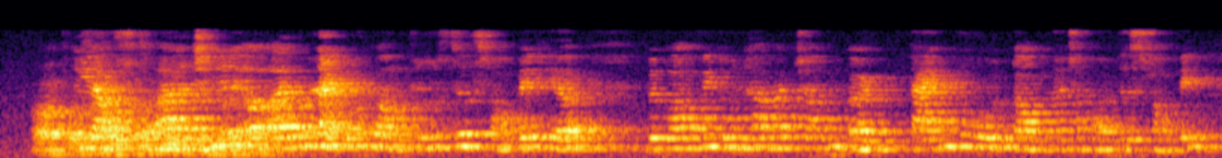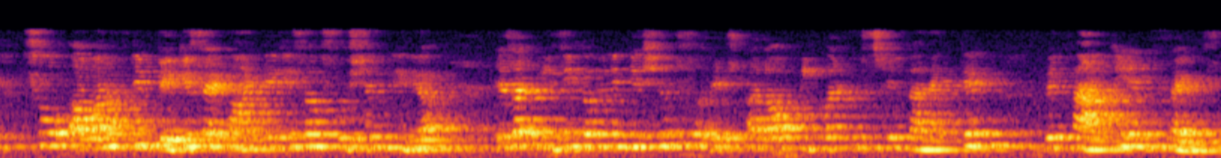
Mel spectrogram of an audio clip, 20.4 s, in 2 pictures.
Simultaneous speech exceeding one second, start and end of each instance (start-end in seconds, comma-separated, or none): 0.6-2.0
